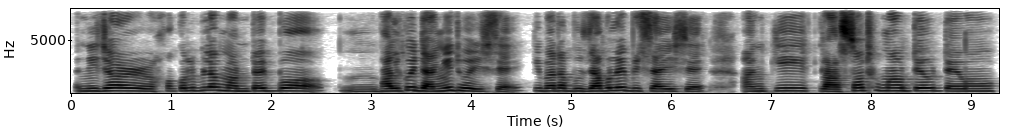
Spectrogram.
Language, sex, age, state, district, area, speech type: Assamese, female, 60+, Assam, Tinsukia, rural, spontaneous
